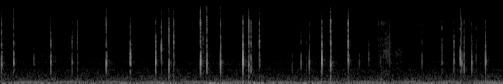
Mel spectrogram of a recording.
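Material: Plastic.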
